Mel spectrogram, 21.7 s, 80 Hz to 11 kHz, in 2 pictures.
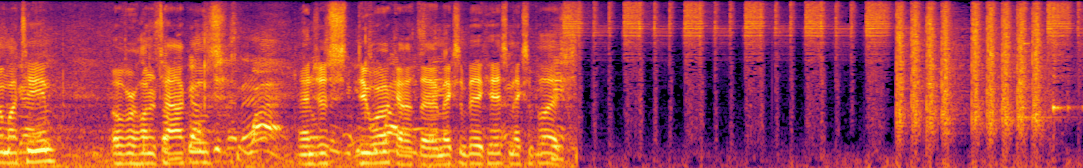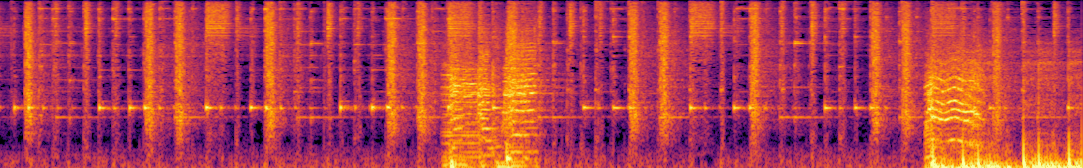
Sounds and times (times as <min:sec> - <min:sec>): Speech: 0:00.0 - 0:05.8
Music: 0:05.6 - 0:21.6.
